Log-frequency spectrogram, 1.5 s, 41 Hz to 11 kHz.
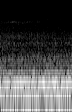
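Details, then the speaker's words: Honda with EJ8 D16 engine and eBay turbo kit on a custom tune, cold idle: heavy low rumble with an uneven, stumbling beat; misfiring badly because it runs super lean, even with long-term fuel trim at 17. "it's cold 1819 so there's no wonder why it's missing when it's cold it's missing like crazy right now it's super lean it's just terrible"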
